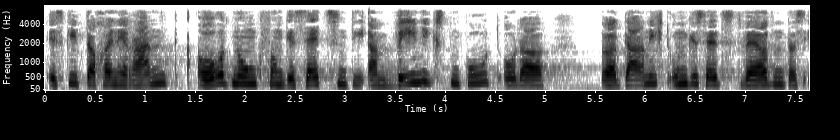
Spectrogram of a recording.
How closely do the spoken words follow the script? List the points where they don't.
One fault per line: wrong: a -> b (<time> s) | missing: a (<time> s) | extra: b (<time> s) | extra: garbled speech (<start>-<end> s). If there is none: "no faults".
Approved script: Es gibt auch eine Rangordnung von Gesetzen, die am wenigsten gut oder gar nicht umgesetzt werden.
no faults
